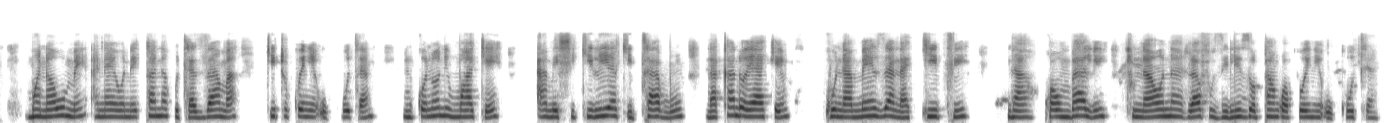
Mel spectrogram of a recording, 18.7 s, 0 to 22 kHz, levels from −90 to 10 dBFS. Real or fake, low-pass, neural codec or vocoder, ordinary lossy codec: fake; 7.2 kHz; codec, 16 kHz, 4 kbps, X-Codec, HuBERT features, trained on general audio; AAC, 48 kbps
